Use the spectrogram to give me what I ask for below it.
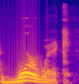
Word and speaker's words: Warwick: It's W-A-R-R-I-C-K. And the actor's name is W-A-R-W-I-C-K, like Warwick. So I don't know if, but I think it's kind of pronounced Warwick Davis.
